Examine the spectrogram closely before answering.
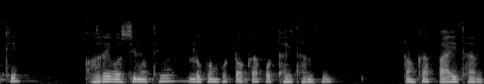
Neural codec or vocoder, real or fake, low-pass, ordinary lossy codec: codec, 16 kHz, 16 kbps, FunCodec, trained on LibriTTS, 50 frames a second; fake; none; none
